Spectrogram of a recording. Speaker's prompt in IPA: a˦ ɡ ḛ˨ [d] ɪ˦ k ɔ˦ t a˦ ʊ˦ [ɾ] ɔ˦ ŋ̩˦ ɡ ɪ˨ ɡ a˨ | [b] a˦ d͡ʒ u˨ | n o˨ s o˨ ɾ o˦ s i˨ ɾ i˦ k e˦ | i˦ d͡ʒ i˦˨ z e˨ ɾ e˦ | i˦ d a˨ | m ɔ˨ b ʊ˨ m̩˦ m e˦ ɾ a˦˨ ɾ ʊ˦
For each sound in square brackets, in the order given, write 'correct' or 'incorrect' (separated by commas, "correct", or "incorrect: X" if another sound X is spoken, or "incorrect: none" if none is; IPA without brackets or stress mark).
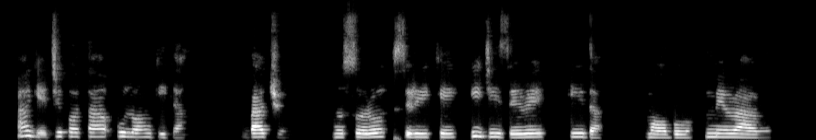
incorrect: d͡ʒ, incorrect: l, correct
